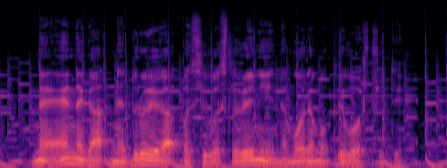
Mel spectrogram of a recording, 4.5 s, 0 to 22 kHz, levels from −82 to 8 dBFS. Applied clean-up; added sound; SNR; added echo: none; Drum kit; 12 dB; none.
